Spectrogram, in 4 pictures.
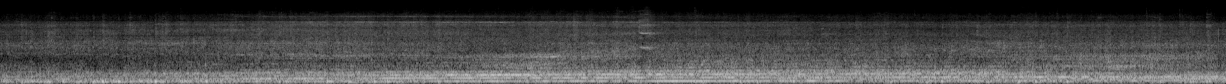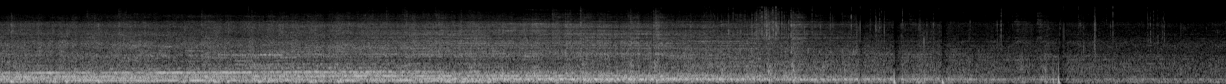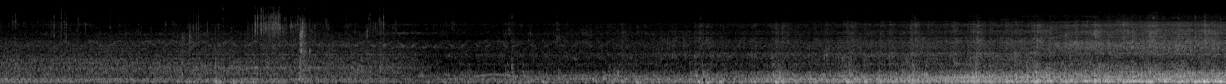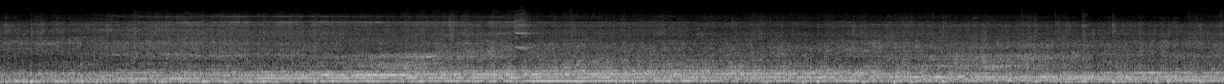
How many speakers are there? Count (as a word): zero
